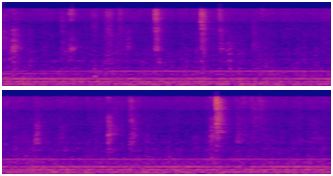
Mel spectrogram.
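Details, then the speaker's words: Maytag Super Capacity Plus electric dryer on timed dry, heat set to high, tumbling a load: steady even hum with soft irregular ticks, no scraping or squeal; normal, smooth dryer operation. "you can hear it sounds great it's a nice smooth operation"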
